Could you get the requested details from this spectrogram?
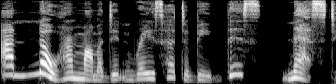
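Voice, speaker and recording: A woman with an ordinary speaking voice, lively intonation and a fairly slow pace, in a dry, close sound with no echo. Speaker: audiobook narrator. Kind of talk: fiction audiobook reading.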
